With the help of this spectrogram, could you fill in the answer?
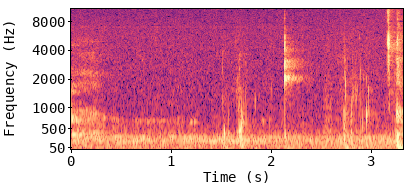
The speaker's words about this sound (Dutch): Ik pak even een slokje water intussen.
